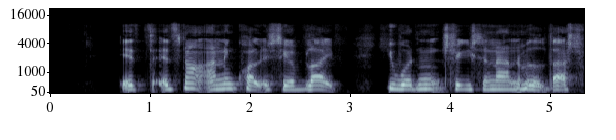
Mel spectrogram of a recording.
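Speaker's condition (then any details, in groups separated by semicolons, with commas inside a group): Friedreich's ataxia; progressive, body worsening year by year; awaiting access to Skyclarys, disease-slowing drug, not yet available; speech deteriorating, recording own voice now, planning for eventual voice loss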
